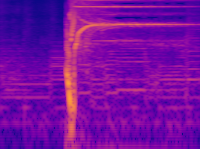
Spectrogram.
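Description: An edited-in musical sound effect: a quick rising sweep about two-thirds of a second in that settles into a high ringing tone and slowly fades.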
